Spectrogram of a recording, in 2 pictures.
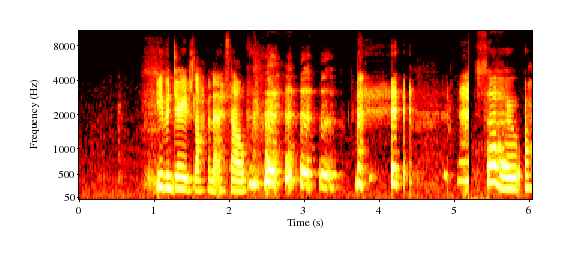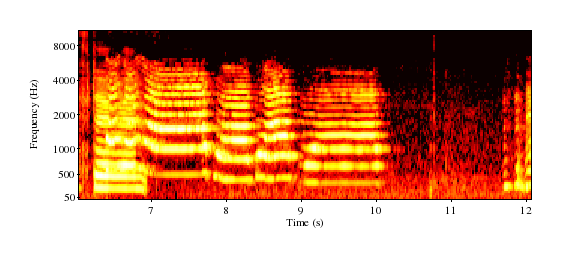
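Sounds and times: woman singing unaccompanied: 0:05.6 - 0:10.2.

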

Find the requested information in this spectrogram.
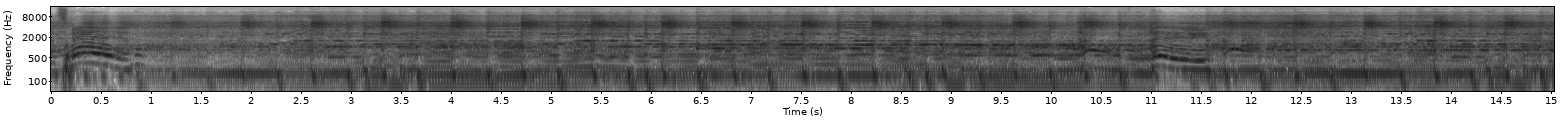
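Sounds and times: keyboard chords: 0:00.0 - 0:15.0
upbeat pop music: 0:00.0 - 0:15.0.

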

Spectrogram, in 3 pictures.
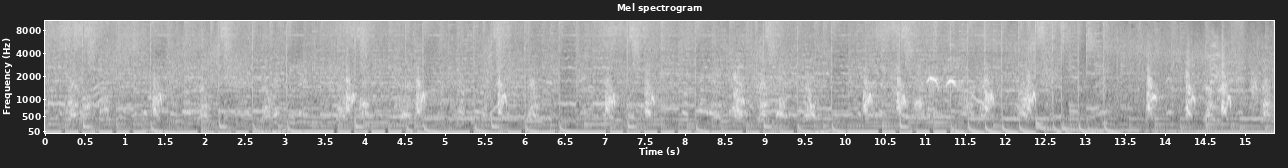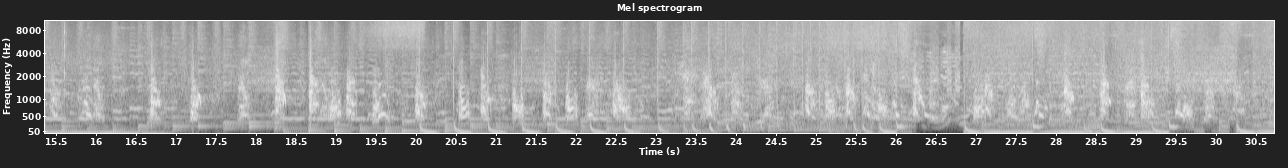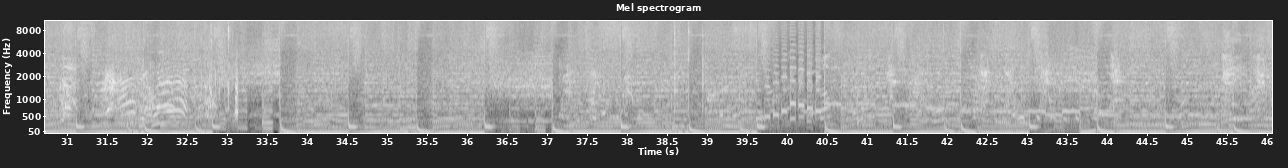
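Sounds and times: background music: 0:00.0 - 0:46.0
dog barking: 0:00.2 - 0:12.7, 0:13.8 - 0:33.4, 0:37.2 - 0:38.6, 0:41.2 - 0:46.0.

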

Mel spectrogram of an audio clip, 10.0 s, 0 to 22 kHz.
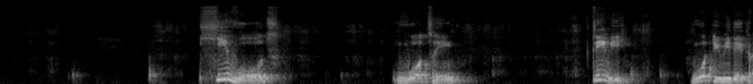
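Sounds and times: marker scratching on whiteboard: 0:00.0 - 0:01.2, 0:02.0 - 0:10.0.

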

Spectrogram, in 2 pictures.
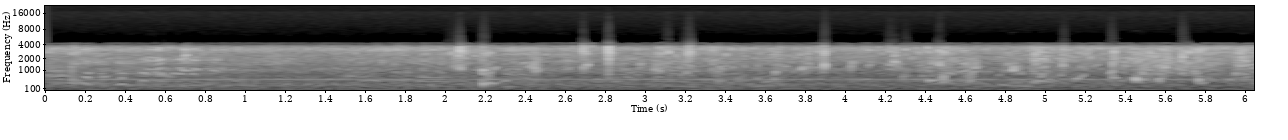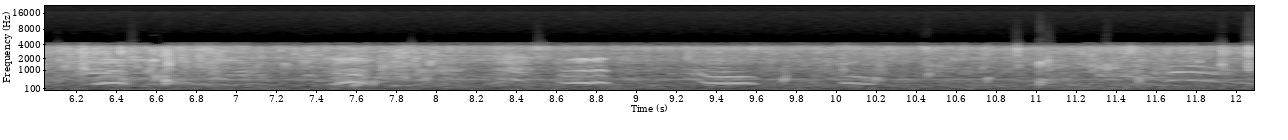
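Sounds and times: feet splashing in water: 0:02.0 - 0:08.6, 0:09.6 - 0:12.0.

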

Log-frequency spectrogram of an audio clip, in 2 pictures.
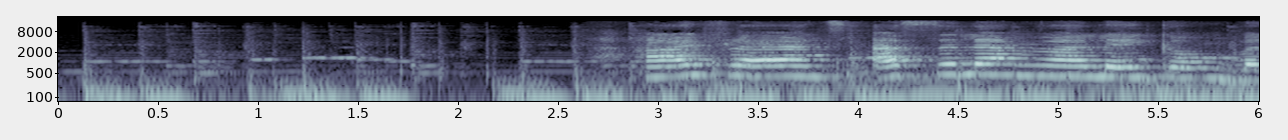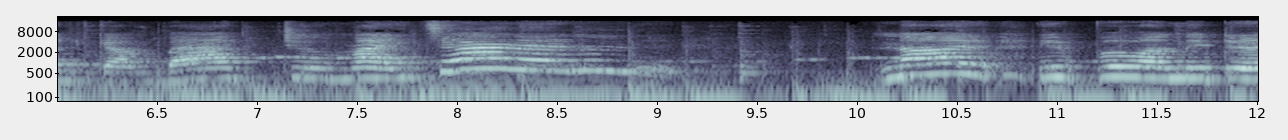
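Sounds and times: background music with low beat: 0:00.0 - 0:12.0
girl singing: 0:02.7 - 0:09.2, 0:10.1 - 0:12.0.

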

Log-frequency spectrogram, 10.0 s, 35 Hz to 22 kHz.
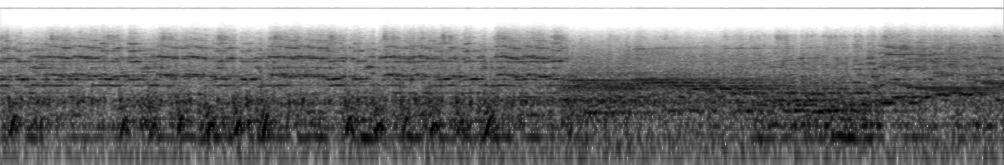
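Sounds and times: film soundtrack music: 0:00.0 - 0:10.0.

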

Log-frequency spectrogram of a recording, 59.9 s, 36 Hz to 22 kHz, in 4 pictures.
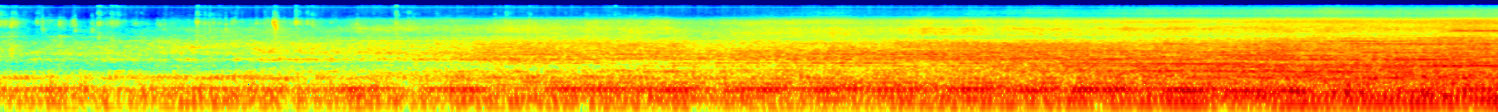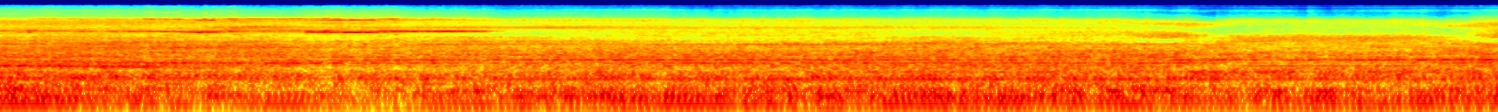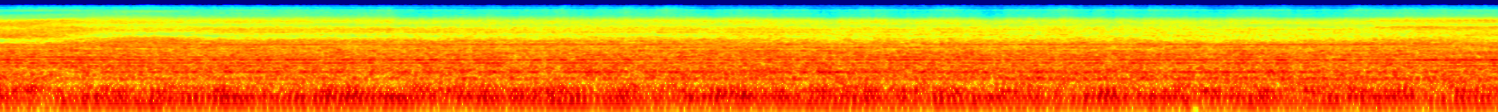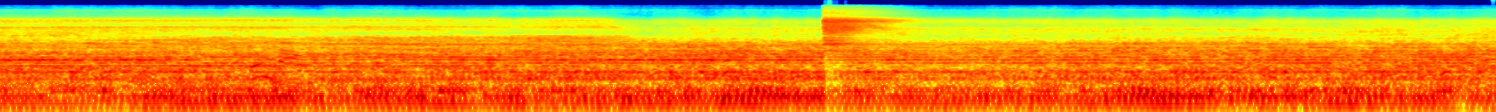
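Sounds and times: train passing with wheel clatter: 0:00.0 - 0:59.9
high wheel squeals: 0:11.9 - 0:22.8.

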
